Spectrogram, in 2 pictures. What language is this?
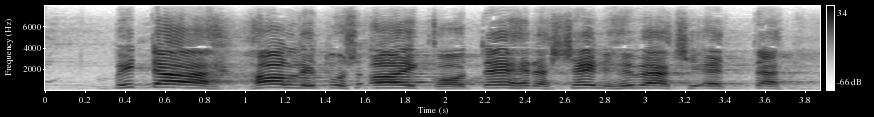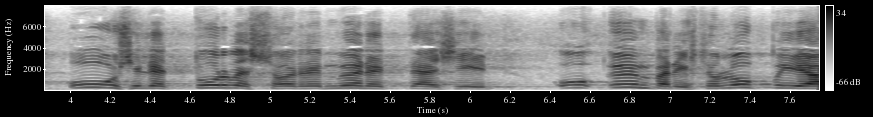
Finnish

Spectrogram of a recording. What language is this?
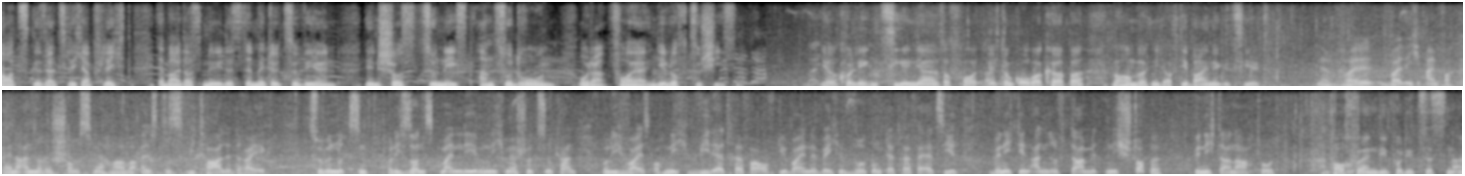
German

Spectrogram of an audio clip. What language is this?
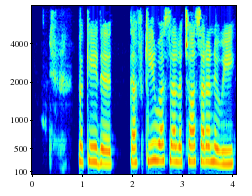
Pashto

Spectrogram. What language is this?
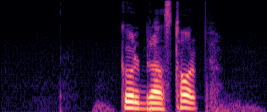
Swedish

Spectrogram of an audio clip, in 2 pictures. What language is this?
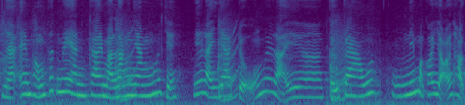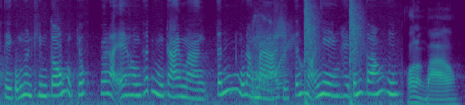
Vietnamese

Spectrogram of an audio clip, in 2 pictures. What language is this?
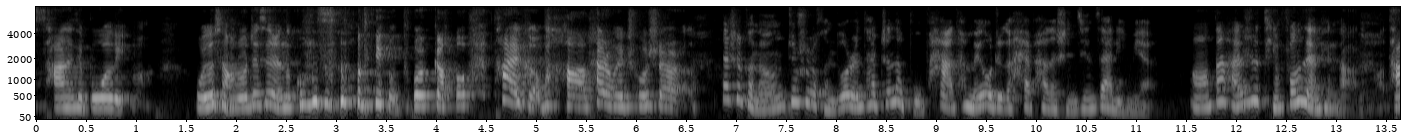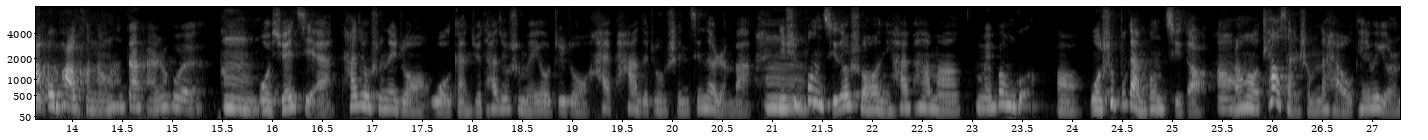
Chinese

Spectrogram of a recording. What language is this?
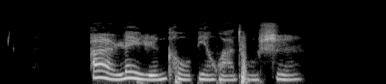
Chinese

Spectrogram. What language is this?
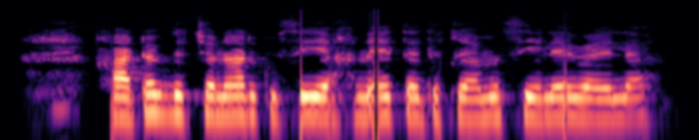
Pashto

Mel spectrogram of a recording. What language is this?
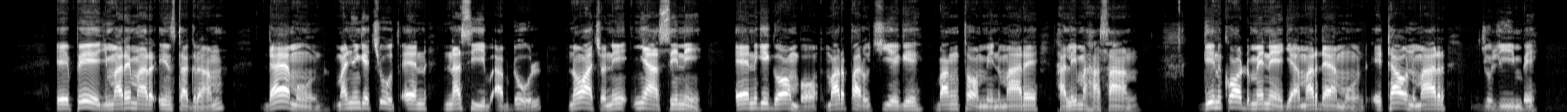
Luo (Kenya and Tanzania)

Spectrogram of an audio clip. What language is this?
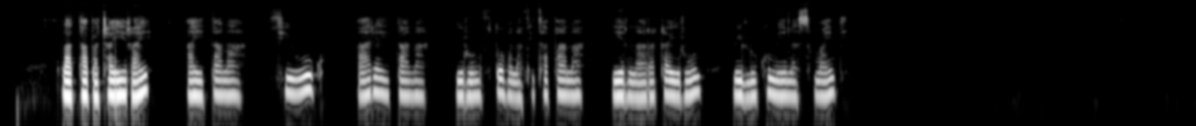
Malagasy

